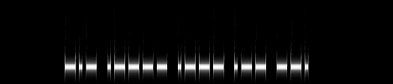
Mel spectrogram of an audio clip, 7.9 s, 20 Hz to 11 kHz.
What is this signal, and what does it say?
Morse code, heard as a keyed tone, about 17 wpm, 700 Hz. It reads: K1JWG
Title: USA Call Signs - 5 Characters - Repeated 3x - 17wpm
